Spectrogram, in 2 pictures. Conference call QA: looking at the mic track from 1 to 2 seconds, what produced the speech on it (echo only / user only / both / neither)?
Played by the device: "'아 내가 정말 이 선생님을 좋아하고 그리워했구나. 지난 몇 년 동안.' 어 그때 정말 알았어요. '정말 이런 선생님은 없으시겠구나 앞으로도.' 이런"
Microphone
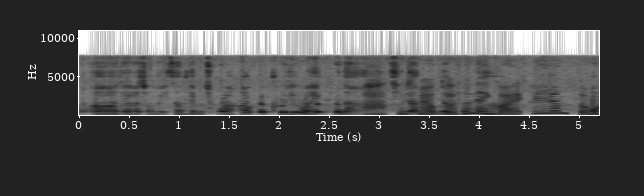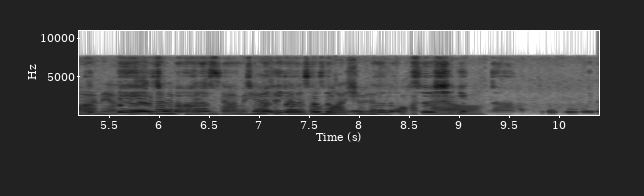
echo only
